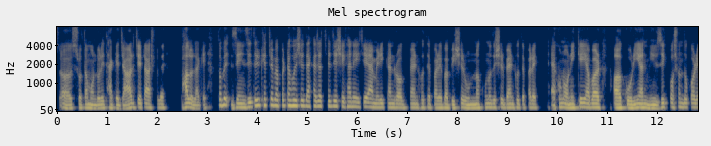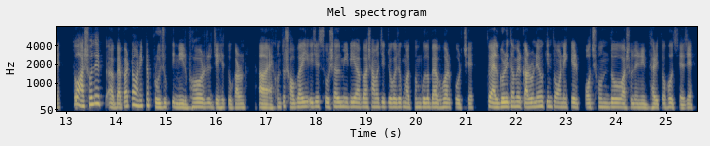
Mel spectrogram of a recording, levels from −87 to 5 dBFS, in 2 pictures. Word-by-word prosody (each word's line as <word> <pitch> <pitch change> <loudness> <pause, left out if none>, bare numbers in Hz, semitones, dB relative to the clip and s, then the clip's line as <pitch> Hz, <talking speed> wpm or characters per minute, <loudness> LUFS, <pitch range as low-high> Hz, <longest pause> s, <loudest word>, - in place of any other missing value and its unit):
অ - - 0 0.2
শ্রোতা 125 -1 -3
মন্ডলী 115 +2 +1
থাকে। 120 -1 -1
যার 120 +5 +1
যেটা 140 0 0
আসলে 130 +1 -6 0.4
ভালো 145 -1 +3
লাগে। 105 +2 -6 0.3
তবে 215 +2 +3 0.2
Gen 135 -1 +1
Z - - -3
দের 205 +1 +4
ক্ষেত্রে 215 +1 0
ব্যাপারটা 200 0 -1
হয়েছে 200 0 +3
দেখা 180 +2 -2
যাচ্ছে 185 0 -3
যে 185 - +2
সেখানে 170 0 -2
এইযে 160 +1 -3 0.2
আমেরিকান 135 0 -2
রক 130 -1 0
ব্যান্ড 130 -1 -3
হতে 130 0 -4
পারে 125 -1 -1
বা - - +3
বিশ্বের 125 +2 -2
অন্য 120 +1 +2
কোন 135 +1 -4
দেশের 135 +1 -2
ব্যান্ড 130 0 +1
হতে 130 0 -3
পারে। 130 0 -1 0.4
এখন 145 +5 -3
অনেকেই 130 +4 +2
আবার 135 0 +4 0.4
আ - - +7 0.2
কোরিয়ান 130 +2 +3
মিউজিক 115 +5 +1
পছন্দ 145 0 -3
করে। 140 -1 -1 0.3
তো 130 - 0
আসলে 245 +8 +3 0.3
আ - - +4
ব্যাপারটা 175 +9 +1
অনেকটা 195 +2 +1
প্রযুক্তি 145 +1 +1
নির্ভর 145 +4 +2 0.3
যেহেতু 135 0 -1
কারণ 135 0 +1 0.4
আ - - +7 0.2
এখন 130 +5 -7
তো - - -1
সবাই 155 +3 +2
এই 155 - +1
যে 170 - +1
সোশ্যাল 160 +1 +1
মিডিয়া 160 0 +1
বা 155 - +3
সামাজিক 155 0 0
যোগাযোগ 150 0 +2
মাধ্যমগুলো 150 +2 0
ব্যবহার 150 +1 +2
করছে। 135 0 -3 0.3
তো - - -5
অ্যালগোরিদমের 160 +3 +4
কারণেও 155 +4 +3
কিন্তু 170 0 -2
অনেকের 150 0 0 0.2
পছন্দ 145 +1 -2 0.3
আসলে 140 +2 -4
নির্ধারিত 130 +1 -1
হচ্ছে 145 -3 -1
যে 135 - +1
145 Hz, 175 wpm, -23 LUFS, 130-155 Hz, 0.4 s, আ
